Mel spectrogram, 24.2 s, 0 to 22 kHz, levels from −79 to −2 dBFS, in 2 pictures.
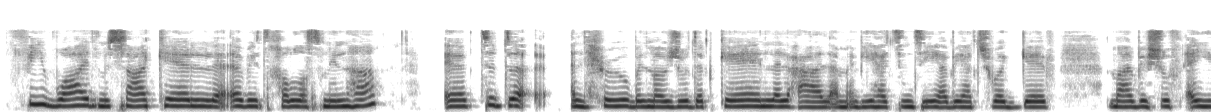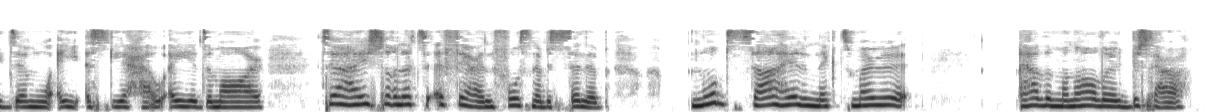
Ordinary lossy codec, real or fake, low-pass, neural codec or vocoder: MP3, 32 kbps; fake; 7.2 kHz; codec, 16 kHz, 4.8 kbps, FACodec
